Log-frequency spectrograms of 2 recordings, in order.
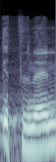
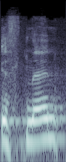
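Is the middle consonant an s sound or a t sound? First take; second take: t sound; s sound. First: The middle consonant is a t sound. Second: The middle consonant is an s-like sound.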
